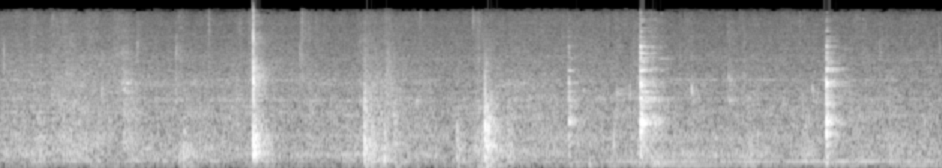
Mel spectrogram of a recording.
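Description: Puppies eating dry kibble from stainless steel bowls: irregular sharp clinks of kibble and teeth against the metal, about six in all, a few ringing briefly.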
